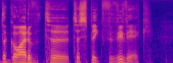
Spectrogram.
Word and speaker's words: Vivek: Well, I'm watching it, and the Vivek guy, they call up the guy to speak for Vivek. It rhymes with cake and ironically fake.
